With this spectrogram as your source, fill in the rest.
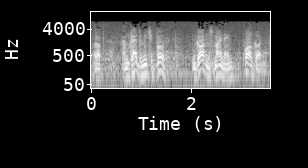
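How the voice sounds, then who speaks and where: A man's voice: on the low side, lively intonation, normal speed, natural voice. An actor playing an earnest, desperate out-of-work family man in a 1930s radio drama. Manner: earnest, pleading, rising to panic. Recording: muffled, noisy 1930s radio recording.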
